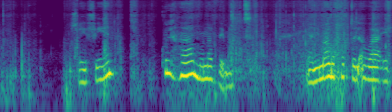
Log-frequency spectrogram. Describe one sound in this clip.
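Fabric rustles as a bag is packed by hand.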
